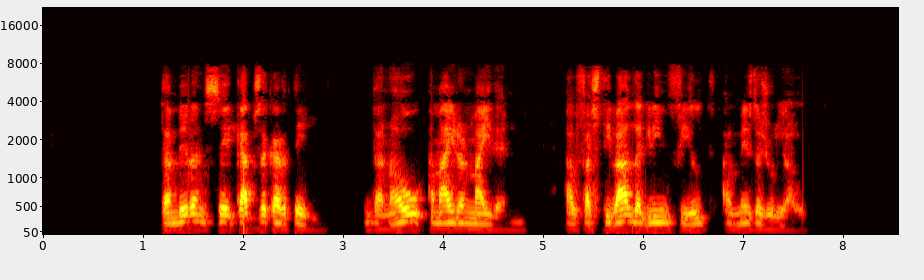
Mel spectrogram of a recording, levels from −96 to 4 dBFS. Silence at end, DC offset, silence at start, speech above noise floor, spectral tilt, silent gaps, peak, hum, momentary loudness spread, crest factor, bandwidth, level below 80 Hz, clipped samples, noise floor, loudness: 0.95 s; under 0.1%; 1.2 s; over 63 dB; -4.5 dB/octave; 5.15-5.19 s; -8 dBFS; none; 14 LU; 20 dB; 8 kHz; -68 dBFS; under 0.1%; under -90 dBFS; -27 LUFS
